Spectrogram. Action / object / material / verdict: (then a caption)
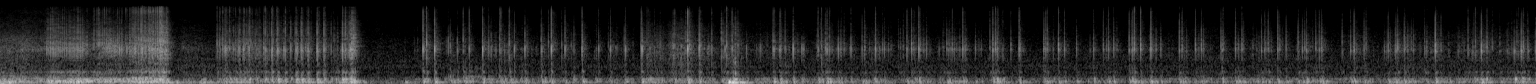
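tap / resin diamond painting on canvas / resin / none. Long nails tap and scratch across a large finished diamond painting lying flat, its canvas covered in tiny faceted resin drills. A louder, rougher scraping opens the clip for about four seconds, then gives way to a quieter, uneven patter of rapid dry clicks and brief scratches that continues to the end.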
